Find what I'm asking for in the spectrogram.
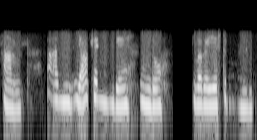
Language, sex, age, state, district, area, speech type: Kannada, female, 30-45, Karnataka, Mandya, rural, conversation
